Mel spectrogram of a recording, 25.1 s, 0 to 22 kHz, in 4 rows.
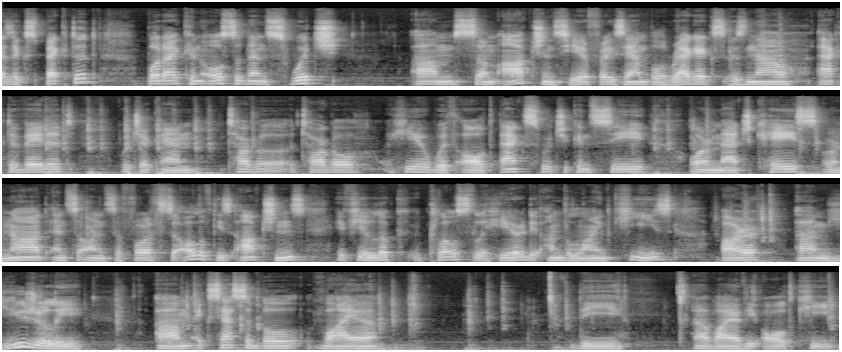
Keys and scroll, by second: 5.5 alt+x, 6.4 alt+x, 6.8 alt+x, 7.0 alt+x, 7.3 alt+x, 7.6 alt+x, 11.0 alt+x, 11.3 alt+c, 12.1 alt+c, 18.1 alt+p, 20.1 alt+p, 20.5 Escape, 21.6 ctrl+shift+f, 22.3 alt+p, 22.8 alt+m, 24.9 alt+p.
